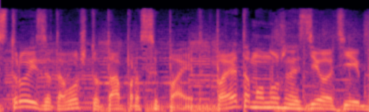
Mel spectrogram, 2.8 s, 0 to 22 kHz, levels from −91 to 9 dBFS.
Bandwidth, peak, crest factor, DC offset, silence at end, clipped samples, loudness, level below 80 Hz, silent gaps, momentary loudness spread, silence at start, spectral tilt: 16 kHz; 0 dBFS; 12 dB; 0.2%; 0 s; under 0.1%; -12 LUFS; -30 dBFS; none; 3 LU; 0 s; -5.5 dB/octave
